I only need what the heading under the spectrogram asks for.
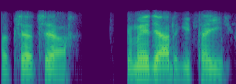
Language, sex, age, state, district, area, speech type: Punjabi, male, 30-45, Punjab, Ludhiana, rural, conversation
